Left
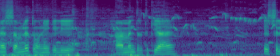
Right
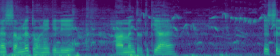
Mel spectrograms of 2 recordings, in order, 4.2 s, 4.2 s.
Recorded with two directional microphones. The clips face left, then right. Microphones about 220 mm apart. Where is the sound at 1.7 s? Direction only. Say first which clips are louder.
Right 3 dB; 30° left (ahead or behind).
